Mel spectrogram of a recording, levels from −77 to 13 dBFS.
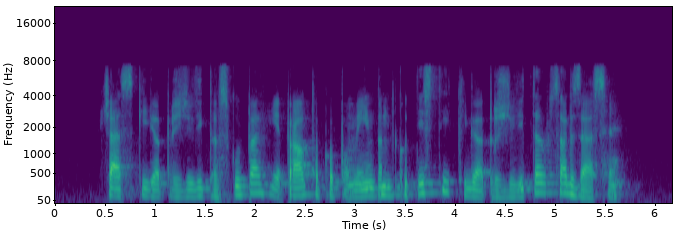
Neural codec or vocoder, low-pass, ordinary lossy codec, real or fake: codec, 16 kHz, 1 kbps, X-Codec, HuBERT features, trained on general audio; 7.2 kHz; none; fake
